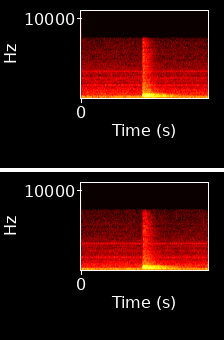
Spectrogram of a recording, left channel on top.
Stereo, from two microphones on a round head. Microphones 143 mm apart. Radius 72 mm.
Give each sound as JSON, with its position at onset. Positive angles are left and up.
{"t": 1.2, "sound": "a whoosh", "side_deg": 60, "distance_m": 2.0}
